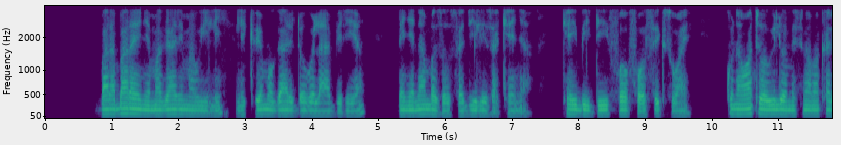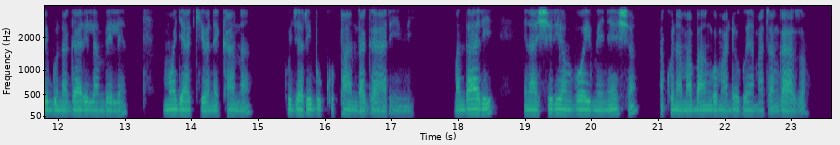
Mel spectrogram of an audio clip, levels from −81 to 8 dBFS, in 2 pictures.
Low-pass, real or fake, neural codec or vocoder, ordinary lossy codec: 3.6 kHz; real; none; Opus, 24 kbps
